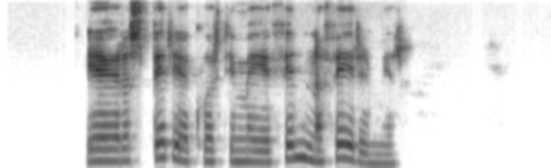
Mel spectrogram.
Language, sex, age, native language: Icelandic, female, 40-49, Icelandic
